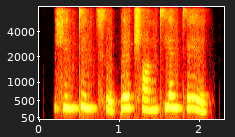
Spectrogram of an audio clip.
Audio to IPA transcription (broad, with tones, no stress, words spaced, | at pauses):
ɕy˧˥nt̪i˧˥nt͡sʰɹ̩˨˩ pe˥ɪ̯ʈ͡ʂʰɑ˧˥ŋt̪ʰjɛ˥˧nt̪ʰe˥˩ɪ̯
